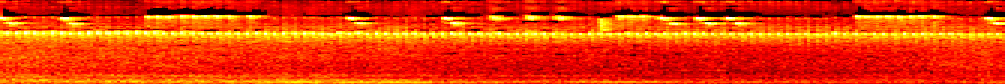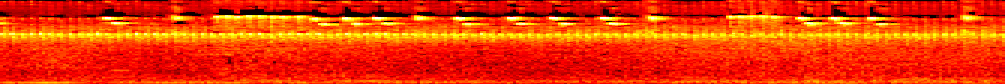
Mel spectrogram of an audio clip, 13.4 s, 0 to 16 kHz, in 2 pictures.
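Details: Female ashy prinia in a continuous song bout lasting 22 seconds without a break: fast series of sharp, very high chips and short trills, tightly repeated throughout, over a constant high-pitched electronic hum and low rumble.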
